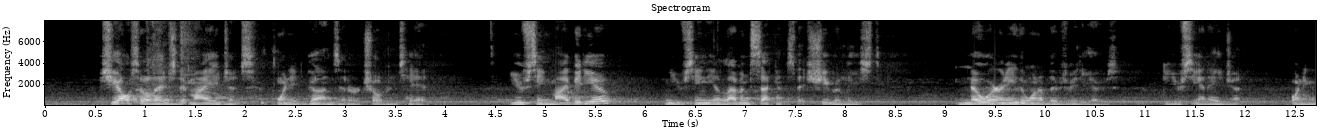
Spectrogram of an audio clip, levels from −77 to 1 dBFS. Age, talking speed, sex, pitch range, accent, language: 40-59, 180 wpm, male, 110-125 Hz, American, English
